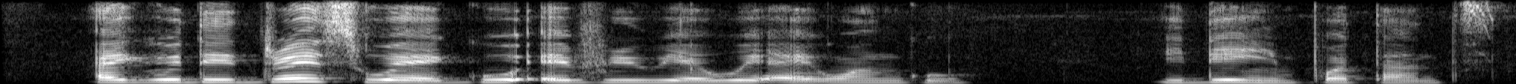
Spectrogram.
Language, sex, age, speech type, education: Nigerian Pidgin, female, 15-29, spontaneous, tertiary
